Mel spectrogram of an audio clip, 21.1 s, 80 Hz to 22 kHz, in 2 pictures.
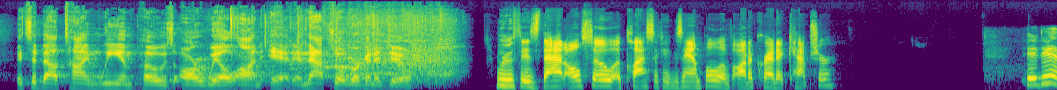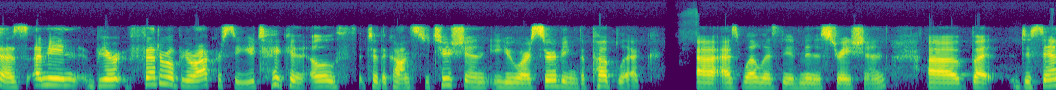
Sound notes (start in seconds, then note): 4.1 cheering and applause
